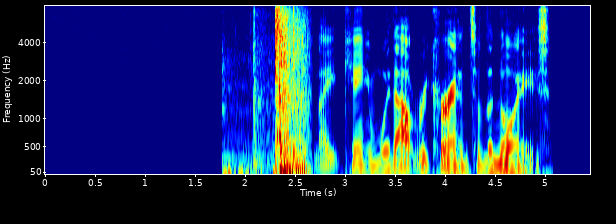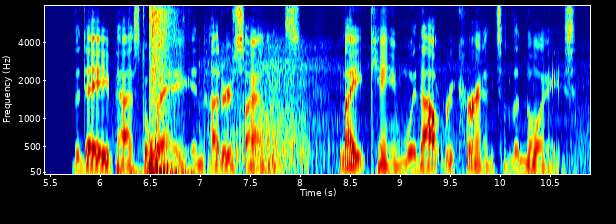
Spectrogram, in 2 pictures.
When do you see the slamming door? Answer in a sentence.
You can hear the slamming door from 1.8 to 2.6 s and from 6.3 to 7.0 s.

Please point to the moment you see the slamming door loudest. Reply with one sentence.
The loudest moment of the slamming door is at 2 seconds.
